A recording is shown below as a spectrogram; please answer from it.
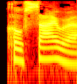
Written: cosyra

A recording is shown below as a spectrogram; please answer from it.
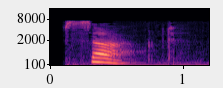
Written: socked

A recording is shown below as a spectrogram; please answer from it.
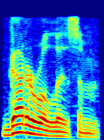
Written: gutturalism

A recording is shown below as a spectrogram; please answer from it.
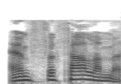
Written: amphithalamus

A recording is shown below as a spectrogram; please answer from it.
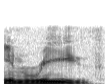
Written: enwreathe

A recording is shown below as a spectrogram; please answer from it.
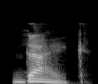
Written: diker

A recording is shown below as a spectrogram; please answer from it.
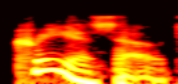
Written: creosote

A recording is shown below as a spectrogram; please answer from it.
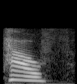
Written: howff

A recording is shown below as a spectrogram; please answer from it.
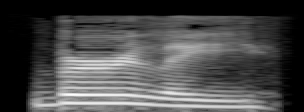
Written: berley

